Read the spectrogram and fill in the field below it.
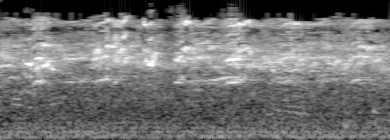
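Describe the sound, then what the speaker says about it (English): Parrots and other small birds chirp and tweet in a wildlife park setting, a dense, steady chatter of high calls with a few brighter notes standing out, fairly close, with no talking. "They are all mostly parrots and other small birds."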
